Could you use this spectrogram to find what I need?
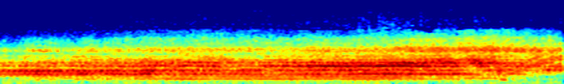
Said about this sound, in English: Listen. A German plane.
